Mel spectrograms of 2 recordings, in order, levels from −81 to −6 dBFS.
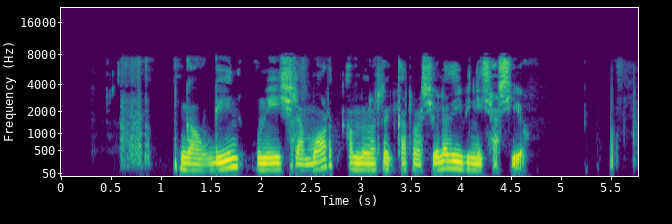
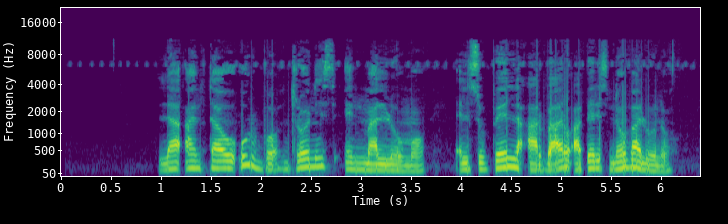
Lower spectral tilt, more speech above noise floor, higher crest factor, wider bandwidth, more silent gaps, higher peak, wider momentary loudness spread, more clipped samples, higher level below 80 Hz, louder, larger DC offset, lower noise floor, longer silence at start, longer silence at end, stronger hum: second, -4.5 dB/octave vs -6 dB/octave; first, 49 dB vs 40 dB; about the same, 14 dB vs 16 dB; second, 8.4 kHz vs 11.5 kHz; neither; about the same, -2 dBFS vs -2 dBFS; first, 19 LU vs 9 LU; neither; second, -56 dBFS vs -44 dBFS; first, -15 LUFS vs -19 LUFS; neither; first, -63 dBFS vs -58 dBFS; second, 0.6 s vs 1 s; about the same, 0.25 s vs 0.3 s; neither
